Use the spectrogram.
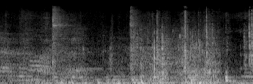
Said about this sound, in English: And just in front of us, you will see a massive wooden case with about 16 drawers, which all contain lead type. Shall I open one and show you?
